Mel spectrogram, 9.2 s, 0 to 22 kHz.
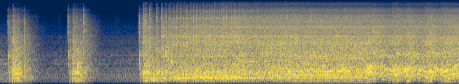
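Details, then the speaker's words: Stihl MS250 chainsaw with a very hard rope pull; hydrolocking from a needle leaking fuel is suspected, and it had not run in a long time. After the carb needles were turned fully counterclockwise and a new spark plug fitted, it starts on full then half choke and holds a steady, high, even rasp; it runs fine. "Because it does start and run, and you just have to be willing to give it a little muscle."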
